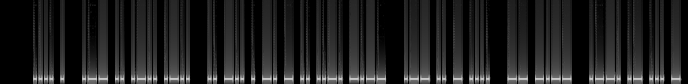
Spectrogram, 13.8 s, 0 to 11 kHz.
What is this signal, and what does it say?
Morse code, heard as a keyed tone, about 22 wpm, 700 Hz. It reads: HE WILL IDENTIFY WITH MY PAST
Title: Sentences from Top 1000 Words - Review Part 6 - 22wpm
